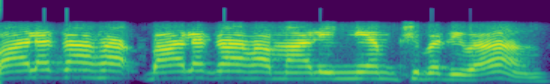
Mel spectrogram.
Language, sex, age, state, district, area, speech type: Sanskrit, female, 45-60, Kerala, Thiruvananthapuram, urban, conversation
